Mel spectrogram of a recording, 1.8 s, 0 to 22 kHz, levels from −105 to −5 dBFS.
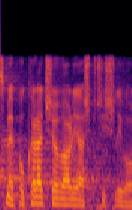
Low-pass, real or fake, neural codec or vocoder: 7.2 kHz; real; none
